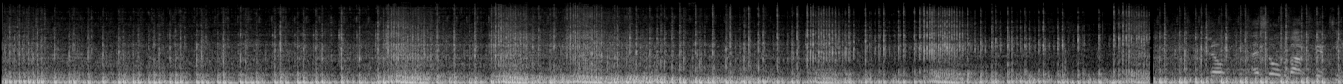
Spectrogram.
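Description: A 1979 Yamaha XS650 motorcycle engine runs close by with a low, steady throb and brief rises in revs. Someone talks over it for most of the clip.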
